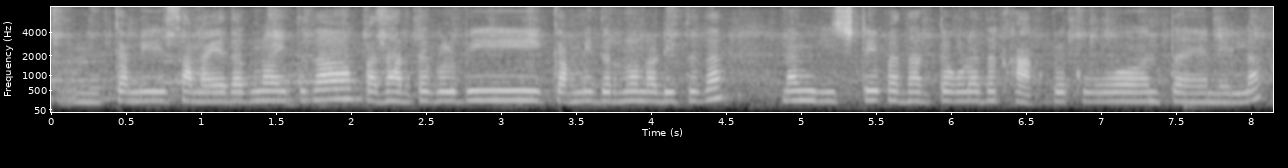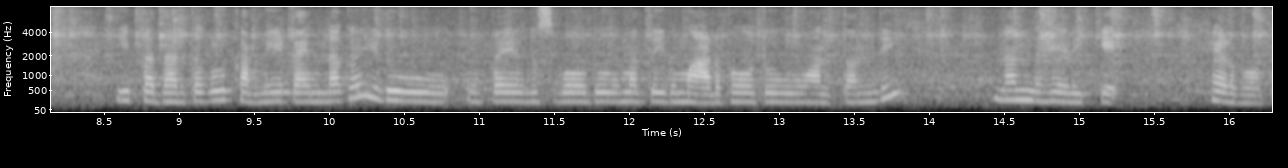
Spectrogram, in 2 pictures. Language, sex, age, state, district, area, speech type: Kannada, female, 30-45, Karnataka, Bidar, urban, spontaneous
